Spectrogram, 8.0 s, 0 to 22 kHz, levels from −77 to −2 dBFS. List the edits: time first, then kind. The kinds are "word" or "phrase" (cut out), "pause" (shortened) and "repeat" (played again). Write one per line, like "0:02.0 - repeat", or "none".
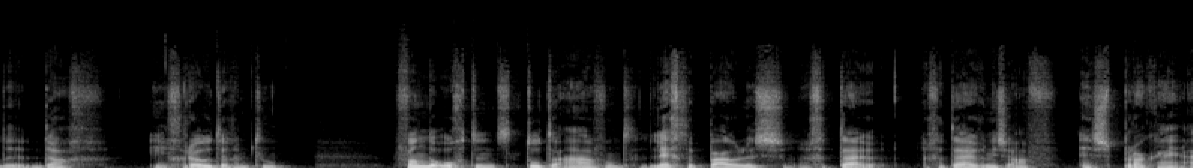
0:01.6 - phrase
0:02.1 - pause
